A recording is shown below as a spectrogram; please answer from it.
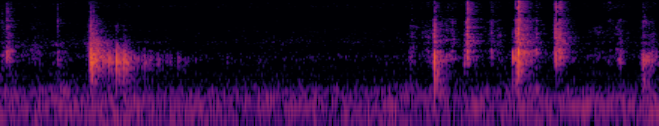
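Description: A Chihuahua puppy's claws clicking on a hard laminate floor as it scrambles about: a sharp click about half a second in, then a quick run of four or five clicks near the end, with near silence between.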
